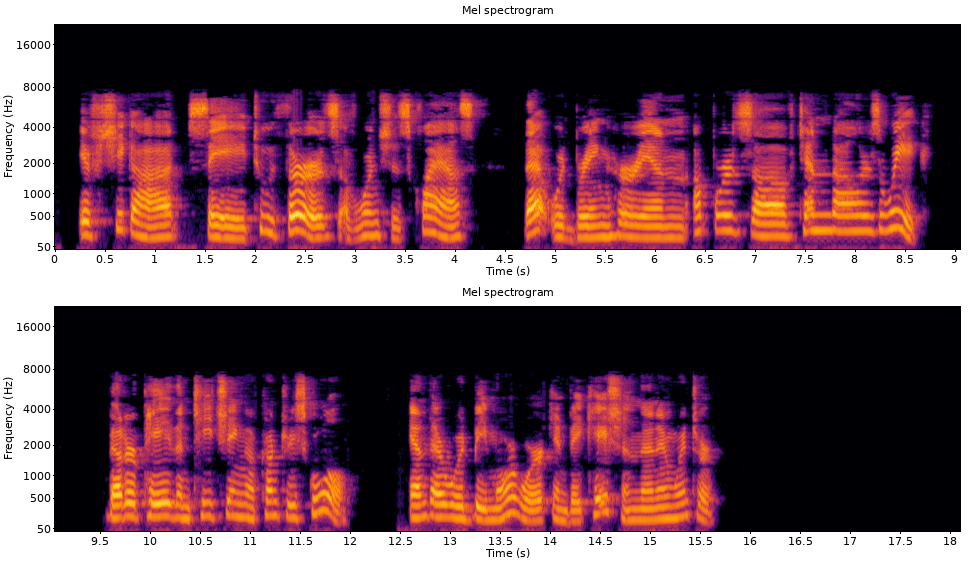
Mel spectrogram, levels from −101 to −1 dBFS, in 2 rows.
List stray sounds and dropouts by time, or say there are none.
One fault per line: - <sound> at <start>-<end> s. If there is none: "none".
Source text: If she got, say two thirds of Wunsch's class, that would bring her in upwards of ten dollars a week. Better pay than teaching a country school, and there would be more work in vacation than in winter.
none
